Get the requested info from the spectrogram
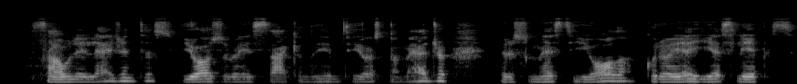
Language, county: Lithuanian, Kaunas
